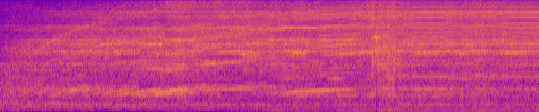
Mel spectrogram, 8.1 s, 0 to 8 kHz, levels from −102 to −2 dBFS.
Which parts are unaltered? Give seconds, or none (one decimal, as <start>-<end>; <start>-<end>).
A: 0.0-1.5; 4.8-5.4; 6.2-6.7; 7.6-8.1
